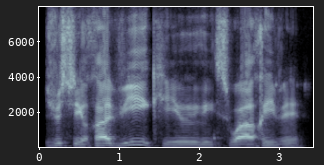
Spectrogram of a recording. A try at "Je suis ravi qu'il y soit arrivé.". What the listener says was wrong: Now say it for me like you're not chanting. Say it for me like in French. Ouais, je suis ravi qu'il y soit arrivé.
